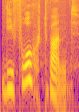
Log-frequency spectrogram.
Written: rind

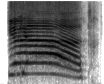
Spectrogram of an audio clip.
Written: quatre

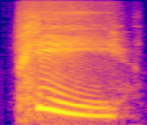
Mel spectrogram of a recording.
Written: pea

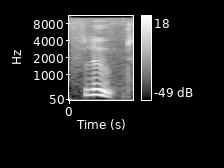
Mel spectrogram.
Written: flute

